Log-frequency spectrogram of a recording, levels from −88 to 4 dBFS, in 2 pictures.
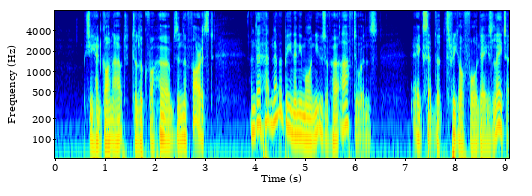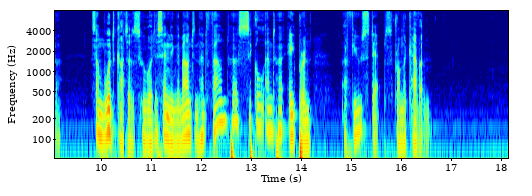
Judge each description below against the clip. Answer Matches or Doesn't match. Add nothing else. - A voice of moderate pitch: Doesn't match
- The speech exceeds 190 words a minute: Doesn't match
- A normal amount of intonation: Doesn't match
